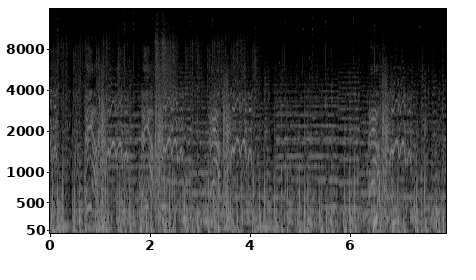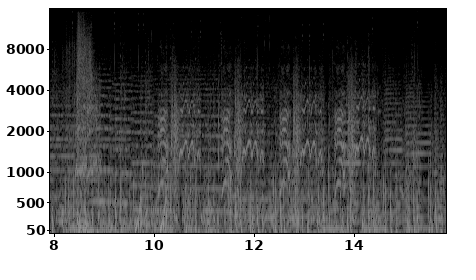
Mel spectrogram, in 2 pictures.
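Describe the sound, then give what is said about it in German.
A horse gallops with steady, rapid hoofbeats and lets out loud whinnies, set against a dense, busy game soundtrack that plays throughout. “Baby am Rennen.”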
